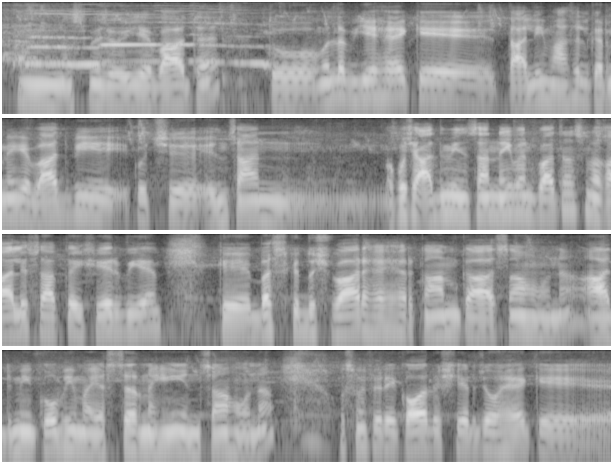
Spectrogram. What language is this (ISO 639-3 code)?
urd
